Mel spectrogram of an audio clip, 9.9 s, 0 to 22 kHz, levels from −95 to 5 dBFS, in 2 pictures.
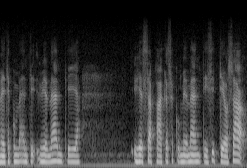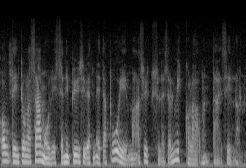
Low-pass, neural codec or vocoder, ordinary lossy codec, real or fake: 19.8 kHz; none; none; real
